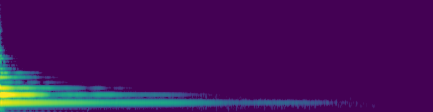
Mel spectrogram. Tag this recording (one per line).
acoustic
flickr
guzheng
kayageum
kayagum
koto
pluck
string
zheng
zither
